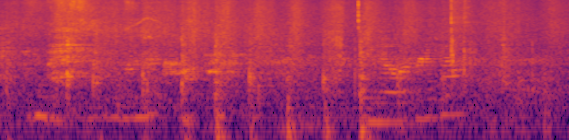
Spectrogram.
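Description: Footsteps on a wooden floor: a quick run of light thuds and knocks, with a small child's short wordless vocal sounds in between.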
